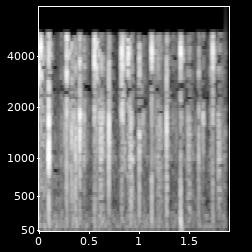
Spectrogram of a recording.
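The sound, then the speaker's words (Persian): Someone writing slogans on doors and walls at 3:30 a.m.: a rapid, uneven run of short, scratchy strokes, about a dozen in two seconds, fairly loud and with no voices. “رو در و دیوار دارم شعار می نویسم.”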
